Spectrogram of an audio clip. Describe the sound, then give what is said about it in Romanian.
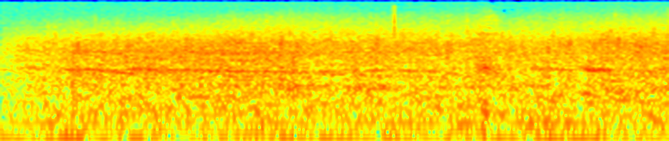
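Circus audience calling for Fram the bear, a dense, steady wash of crowd noise with clapping-like texture, fairly quiet and even throughout without clear breaks. “Auzi, maestre? Așa îl cheamă publicul în fiecare zi.”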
